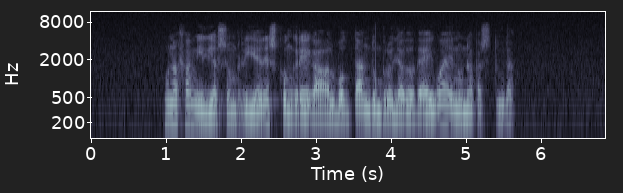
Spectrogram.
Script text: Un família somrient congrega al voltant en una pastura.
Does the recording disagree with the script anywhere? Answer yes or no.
yes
